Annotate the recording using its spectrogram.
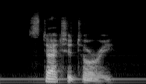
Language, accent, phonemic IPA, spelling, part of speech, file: English, US, /ˈstæt͡ʃəˌtɔɹi/, statutory, adjective, En-us-statutory.ogg
- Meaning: Of, relating to, enacted or regulated by a statute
